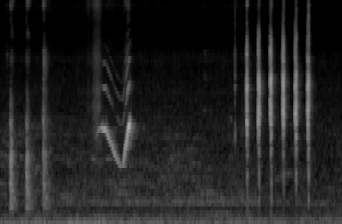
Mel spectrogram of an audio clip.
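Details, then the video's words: Starling song used to train young starlings to sing: a few short clicks, a harmonic whistle sweeping down then sharply up, then a rapid run of six sharp broadband clicks near the end. "Suara khas jalak manggut-manggut, cocok untuk pancingan jalak muda & bahan, supaya cepat gacor"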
